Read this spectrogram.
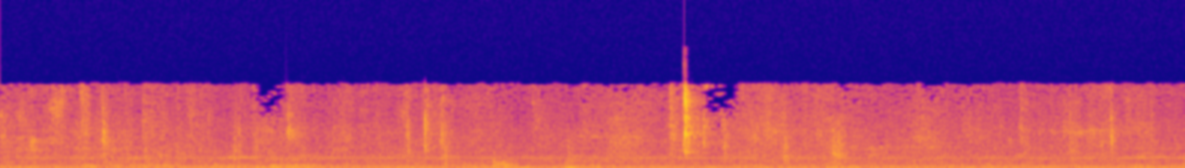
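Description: Paper sheets rustle as pages are turned.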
